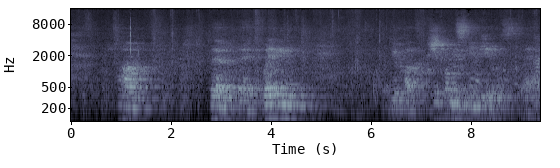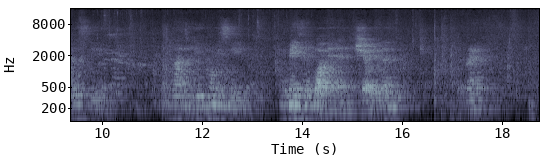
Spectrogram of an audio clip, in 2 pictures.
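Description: A middle-aged man speaks loudly and with animation through a microphone and loudspeakers.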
